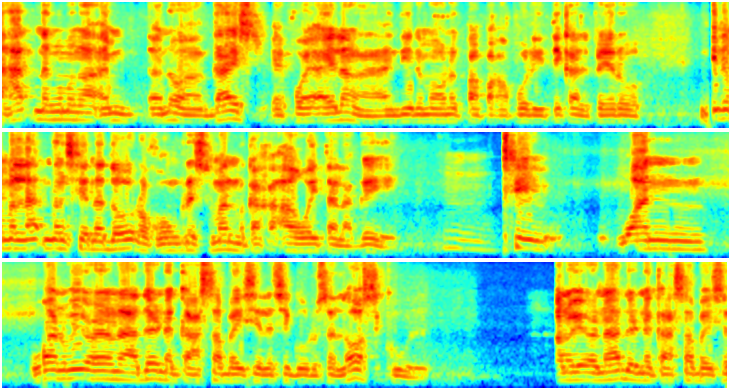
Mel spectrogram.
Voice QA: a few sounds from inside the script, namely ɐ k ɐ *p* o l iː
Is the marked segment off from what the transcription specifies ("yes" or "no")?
no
